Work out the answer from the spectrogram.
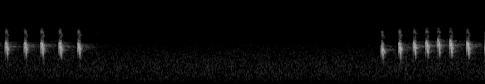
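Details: Common blackbird (Turdus merula) alarm call by a pond, given after carrying worms in its beak onto a trailcam: five sharp clucking notes, a pause of nearly three seconds, then about eight more in fast succession.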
